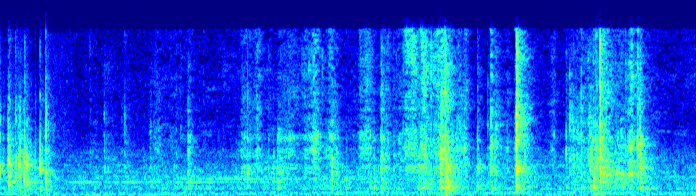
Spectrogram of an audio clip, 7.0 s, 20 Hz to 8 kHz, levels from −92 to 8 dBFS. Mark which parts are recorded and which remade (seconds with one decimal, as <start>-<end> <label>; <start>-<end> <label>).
0.0-7.0 recorded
